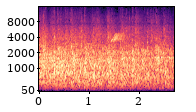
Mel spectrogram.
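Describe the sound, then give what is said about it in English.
A church audience claps steadily for the church's staff team, a dense, even wash of many hands with no breaks and no voices, holding at a constant level for a few seconds. “Yeah, you can clap. That's fine.”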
